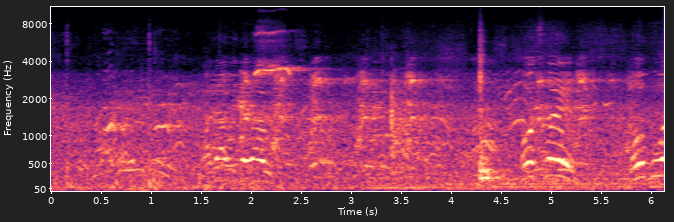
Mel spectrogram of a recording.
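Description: Players and coaches shouting short calls across a football pitch, the loudest about five seconds in, with a single sharp knock just after four seconds.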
